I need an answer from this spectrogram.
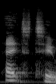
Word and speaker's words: et tu: And I've got to pronounce it right, it's et tu, isn't it? Et tu cavapoo. Yeah. Yes, because it's Latin, et tu, Yeah.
